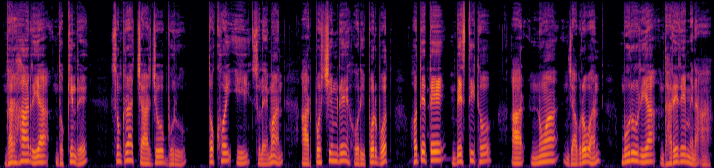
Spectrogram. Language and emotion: Santali, neutral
